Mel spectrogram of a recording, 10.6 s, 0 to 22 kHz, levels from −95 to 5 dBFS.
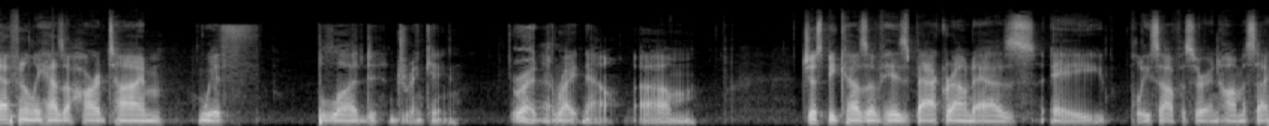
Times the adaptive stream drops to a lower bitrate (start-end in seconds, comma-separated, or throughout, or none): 1.50-5.50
